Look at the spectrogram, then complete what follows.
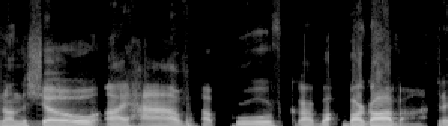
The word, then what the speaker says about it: Apoorv Bhargava: I have Apoorv Bhargava.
